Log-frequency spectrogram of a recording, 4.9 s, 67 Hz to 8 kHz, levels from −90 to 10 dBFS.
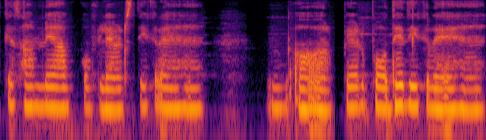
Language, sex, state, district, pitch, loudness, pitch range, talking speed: Hindi, female, Delhi, New Delhi, 200 Hz, -17 LUFS, 195-210 Hz, 150 wpm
